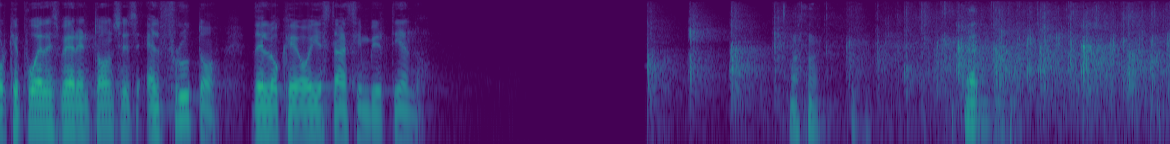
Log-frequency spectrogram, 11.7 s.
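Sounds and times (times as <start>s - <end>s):
speech: 0.0s - 4.3s, 7.9s - 8.7s, 9.6s - 10.2s
audience clapping: 6.5s - 11.6s.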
